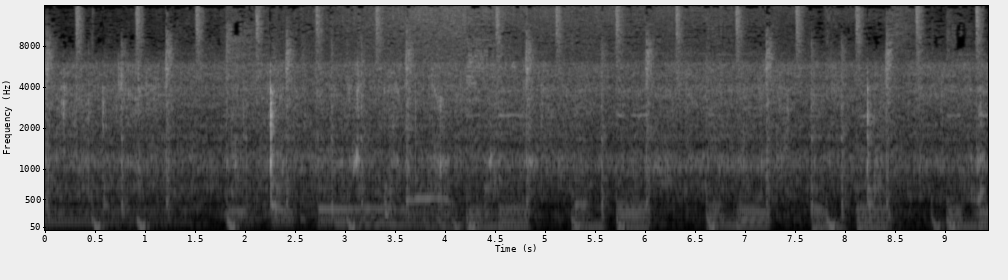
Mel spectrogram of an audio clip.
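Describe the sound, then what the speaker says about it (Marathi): Cowpea pods sauté in a pan for a traditional Maharashtrian dry vegetable dish, a steady hissing sizzle with scattered light clinks and stirring scrapes throughout. "जरा छान परतून घ्यायचे 1 मिनिटापर्यंत"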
